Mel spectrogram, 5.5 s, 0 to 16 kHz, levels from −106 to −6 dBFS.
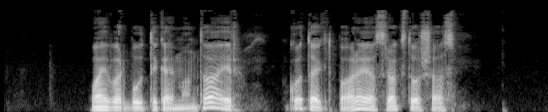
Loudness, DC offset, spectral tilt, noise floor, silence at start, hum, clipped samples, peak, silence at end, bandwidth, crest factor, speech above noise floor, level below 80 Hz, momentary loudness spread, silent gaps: -21 LUFS; under 0.1%; -8.5 dB/octave; -79 dBFS; 0.9 s; none; under 0.1%; -2 dBFS; 0.95 s; 11 kHz; 20 dB; 59 dB; -36 dBFS; 8 LU; none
